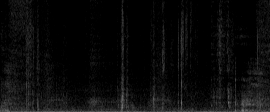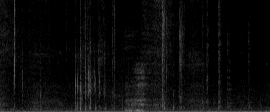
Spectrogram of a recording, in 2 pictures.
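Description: Near silence: a steady low room hum, with faint scattered clicks and paper rustles from business cards being slid between a planter's double-disc opener blades and a tape measure being handled.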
